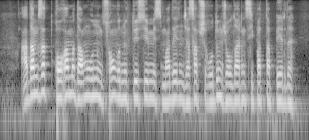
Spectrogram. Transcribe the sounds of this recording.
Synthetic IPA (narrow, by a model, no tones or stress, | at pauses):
ɑ̰d̪ɑmzɑt̪qʰo̞ʁɑməd̪ɑmuwənəɴso̞ɴʁənʏk̚t̪e̞sɪe̞me̞smod̪e̞lɪnʒɑsɑpʃəʁud̪əɴʒo̞lˠd̪ɑɾənsijpɑt̪ːɑp̚be̞ɾd̪ɪ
